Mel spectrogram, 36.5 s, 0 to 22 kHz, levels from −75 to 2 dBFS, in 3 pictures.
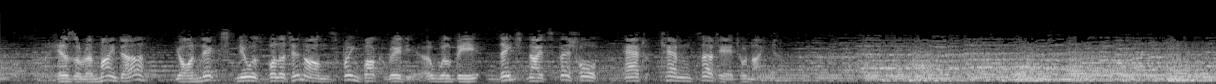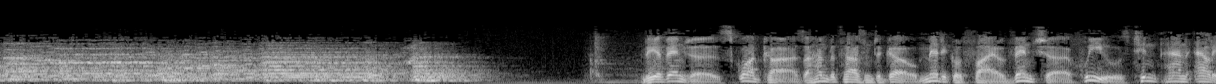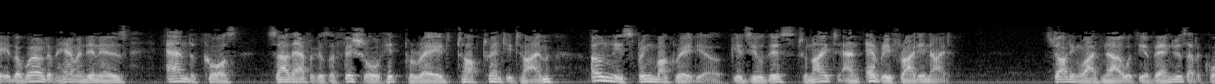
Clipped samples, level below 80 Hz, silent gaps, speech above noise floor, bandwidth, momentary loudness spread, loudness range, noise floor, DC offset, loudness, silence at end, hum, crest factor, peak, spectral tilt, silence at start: under 0.1%; -40 dBFS; none; 27 dB; 6.6 kHz; 6 LU; 3 LU; -44 dBFS; under 0.1%; -17 LUFS; 0 s; none; 16 dB; 0 dBFS; -8 dB/octave; 0 s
